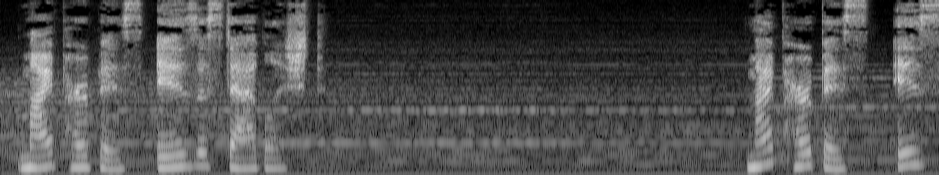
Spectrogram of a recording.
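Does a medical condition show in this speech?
No.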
